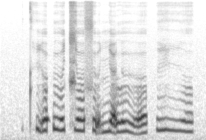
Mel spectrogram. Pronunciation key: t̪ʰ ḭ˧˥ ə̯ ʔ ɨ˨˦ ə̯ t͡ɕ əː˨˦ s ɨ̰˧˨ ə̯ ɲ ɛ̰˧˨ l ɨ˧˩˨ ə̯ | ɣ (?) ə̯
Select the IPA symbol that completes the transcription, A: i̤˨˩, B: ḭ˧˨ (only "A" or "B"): A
